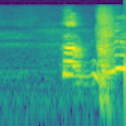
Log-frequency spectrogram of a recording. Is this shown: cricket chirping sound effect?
no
